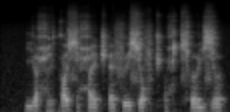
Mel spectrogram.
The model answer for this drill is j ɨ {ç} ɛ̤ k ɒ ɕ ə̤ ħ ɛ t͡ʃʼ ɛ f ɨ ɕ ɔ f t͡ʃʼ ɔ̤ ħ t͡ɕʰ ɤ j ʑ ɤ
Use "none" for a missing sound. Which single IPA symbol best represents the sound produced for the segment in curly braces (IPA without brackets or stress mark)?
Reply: ħ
